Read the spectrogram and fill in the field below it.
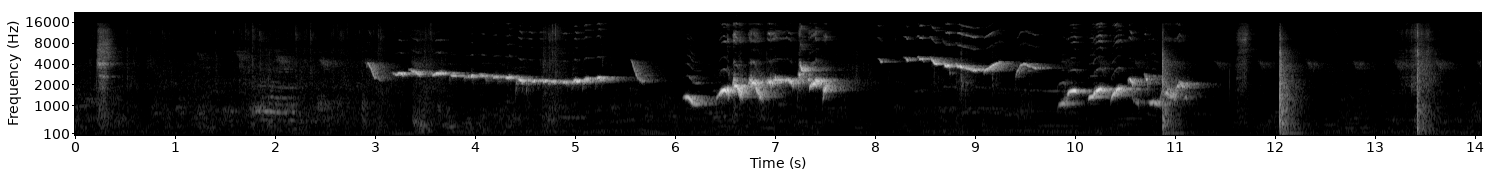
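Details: White-rumped shama singing an unusual song: a long sliding whistle, then rapid warbled rising and falling phrases, high trills and a descending run, with sharp clicks and pauses between.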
